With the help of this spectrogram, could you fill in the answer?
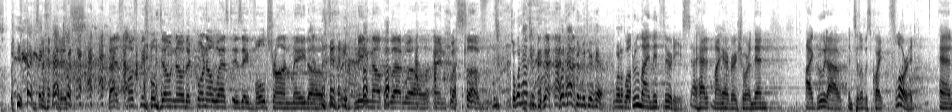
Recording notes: Recorded live at NYC’s Hammerstein Ballroom.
